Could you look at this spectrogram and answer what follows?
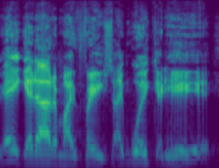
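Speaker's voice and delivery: loud, brash Brooklyn Italian shout; Brooklyn Italian accent. Acted. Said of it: "what does an Italian from Brooklyn sound like".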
